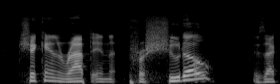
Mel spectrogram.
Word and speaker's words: prosciutto: talk about results now this is the american pronunciation okay there you go prosciutto i don't know if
